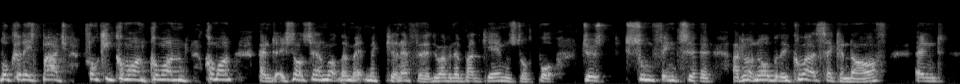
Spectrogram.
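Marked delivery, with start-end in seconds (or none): 0.0-2.3 high, drawn-out, passionate scream. A fan recalls running to the tunnel at half-time, retelling a scream. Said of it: "I'm screaming".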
